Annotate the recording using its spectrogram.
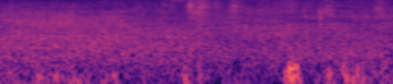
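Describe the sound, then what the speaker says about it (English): Steady buffeting wind roars across the microphone outdoors, with low gusty thumps and a faint wash like surf behind it. "a windy day down here"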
